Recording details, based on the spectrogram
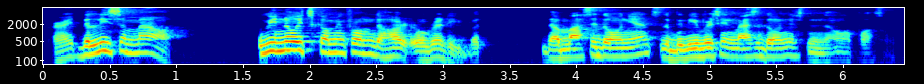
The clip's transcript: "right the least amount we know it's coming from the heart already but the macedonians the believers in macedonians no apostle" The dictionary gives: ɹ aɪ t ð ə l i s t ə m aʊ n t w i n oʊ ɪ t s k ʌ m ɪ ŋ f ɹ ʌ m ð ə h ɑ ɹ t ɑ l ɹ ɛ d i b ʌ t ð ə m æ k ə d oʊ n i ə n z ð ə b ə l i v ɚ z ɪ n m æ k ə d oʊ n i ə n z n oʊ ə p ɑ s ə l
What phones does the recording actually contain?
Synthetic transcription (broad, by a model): ɹ aɪ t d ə l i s ə m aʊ t w i n oʊ ɪ t s k ʌ m ɪ ŋ f ɹ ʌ m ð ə h ɑ ɹ t ɑ l ɹ ɛ d i b ʌ t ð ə m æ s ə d oʊ n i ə n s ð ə b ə l i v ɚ s ɪ n m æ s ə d oʊ n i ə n s n oʊ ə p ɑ s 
